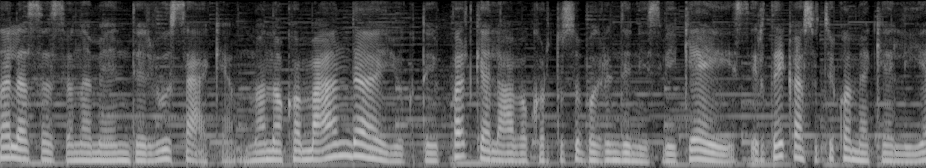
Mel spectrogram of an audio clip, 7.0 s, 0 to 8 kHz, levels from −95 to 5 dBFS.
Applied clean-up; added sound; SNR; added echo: none; none; none; none.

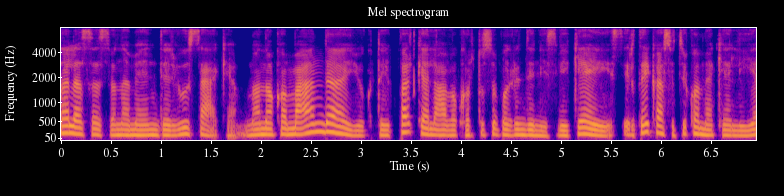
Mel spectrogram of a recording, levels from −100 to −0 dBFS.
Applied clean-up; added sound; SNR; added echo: neural mask model Resemble Enhance denoiser.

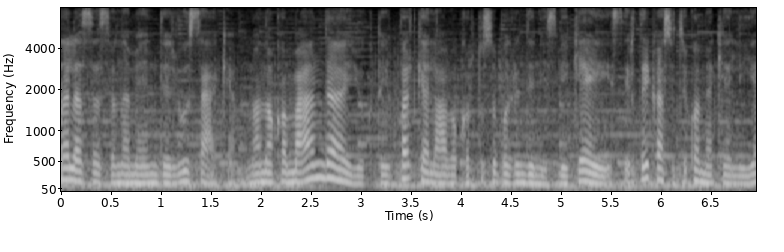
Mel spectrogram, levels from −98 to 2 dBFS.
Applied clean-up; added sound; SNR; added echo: none; Truck; 10 dB; none.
